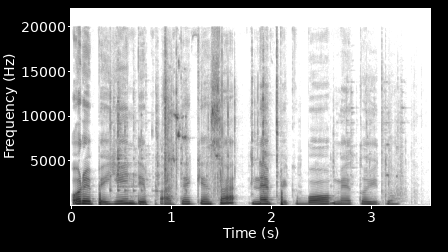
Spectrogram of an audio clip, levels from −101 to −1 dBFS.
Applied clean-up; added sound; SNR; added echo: neural mask model RNNoise.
